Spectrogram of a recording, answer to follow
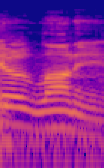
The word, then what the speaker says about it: Gio Lanni: you changed it cuz I always want to say Lon lizards you're not the only one I think uh Ken's done that once or twice I think well let's correct let say it correctly giol Lani which is my name Giani all right like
